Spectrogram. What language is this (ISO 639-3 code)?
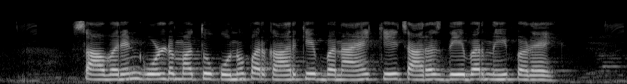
hne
